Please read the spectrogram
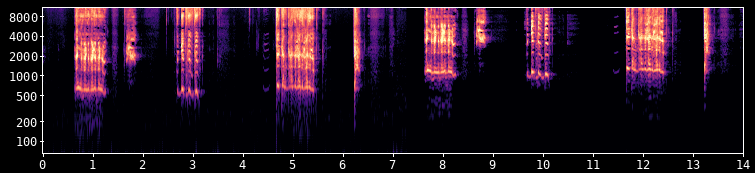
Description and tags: Squirrel Impression
Impersonation of a disgruntled squirrel. First half is the actual voice, second half has been pitch shifted up to create a more squeaky snarky squirrel.
angry, chirping, impersonation, Squirrel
